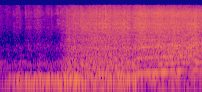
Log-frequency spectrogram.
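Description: NHRA Pro Stock drag race cars at a Seattle event launching together in the first pair out, a loud sustained engine roar that swells abruptly after a quieter start and holds steady and dense to the end.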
